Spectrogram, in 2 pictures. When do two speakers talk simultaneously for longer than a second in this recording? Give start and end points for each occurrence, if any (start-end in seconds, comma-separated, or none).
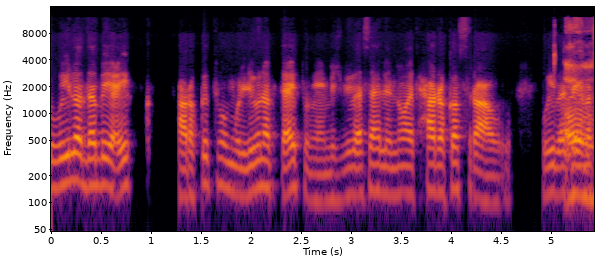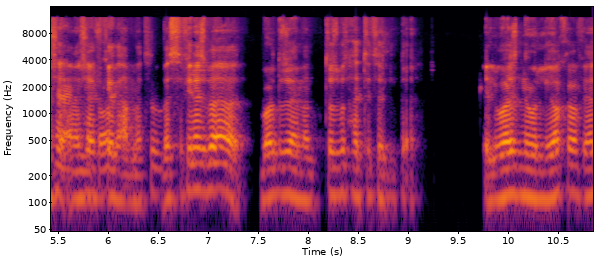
5.1-6.6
